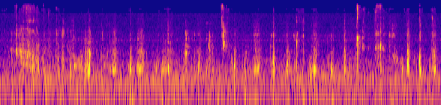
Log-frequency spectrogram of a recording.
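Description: Close-up chewing of a battered fried chicken tender: a steady run of small crisp crackles from the coating, with a fresh bite about six seconds in.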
